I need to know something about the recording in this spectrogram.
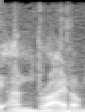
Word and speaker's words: unbridled: that teenagers could be unbridled as well doesn't have to be an animal um in that regard it is an adjective and the second syllable is accented the synonym is unchecked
